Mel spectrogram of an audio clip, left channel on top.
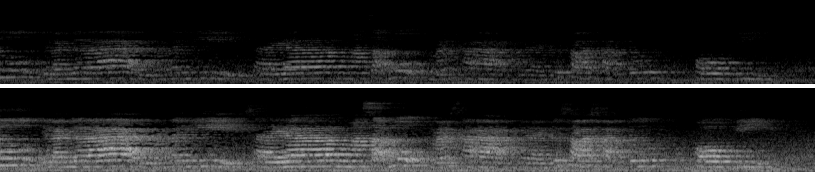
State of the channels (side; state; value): left; quieter; 16.5 dB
